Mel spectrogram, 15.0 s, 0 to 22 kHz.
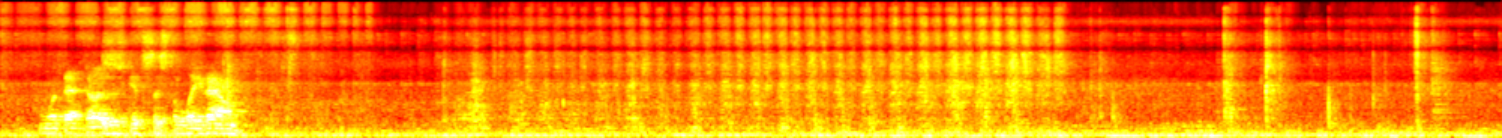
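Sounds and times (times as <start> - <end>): finger rubbing vinyl stripe: 0.0 - 3.8.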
